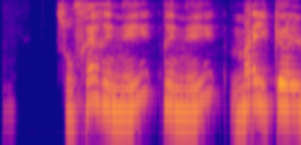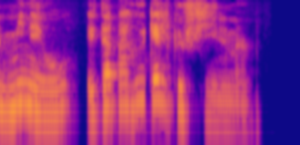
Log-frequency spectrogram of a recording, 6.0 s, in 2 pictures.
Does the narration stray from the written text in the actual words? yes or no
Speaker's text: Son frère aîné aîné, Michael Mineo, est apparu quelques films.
no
